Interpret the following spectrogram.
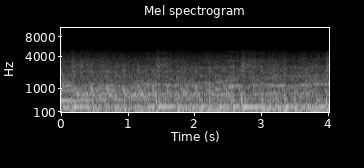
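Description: Live electronic-folk music from a laptop and guitar over a steady low drone; a held higher note stops just after the start.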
